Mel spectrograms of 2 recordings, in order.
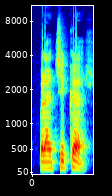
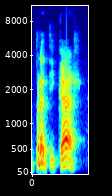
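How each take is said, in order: First: Praticar with ti as "chi"; TI pronunciado chi. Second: Practicar with a hard "ti", as "praticar"; TI sin palatalizar. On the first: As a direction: say praticar as "prachicar". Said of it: "siempre se va a pronunciar chi". (praticar con «chi» en vez de «ti») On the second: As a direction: keep a clean t in practicar, no "chi". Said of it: "podrá haber lugares donde digan". (practicar con «ti» dura, sin «chi») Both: Shown as a demonstration.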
